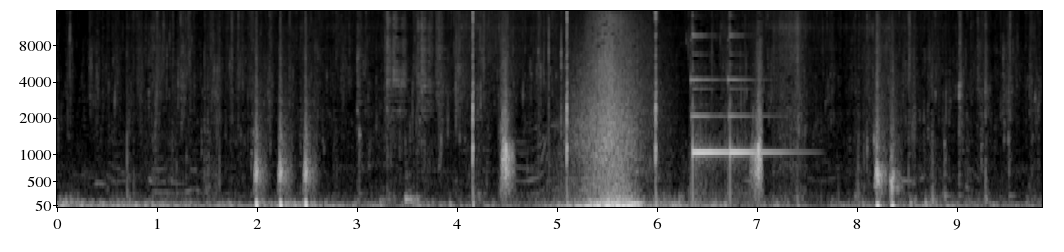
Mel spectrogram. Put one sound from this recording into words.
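Water pours from a can and splashes onto gravel and rock.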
